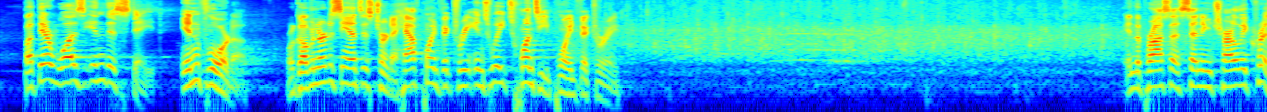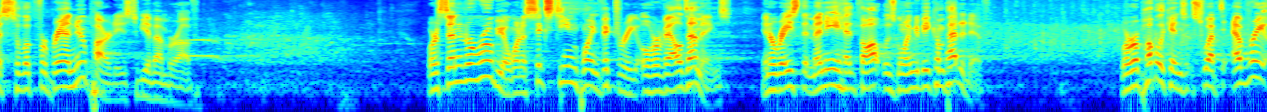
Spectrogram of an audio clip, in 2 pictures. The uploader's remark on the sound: My keynote speech for the Republican Party of Florida's 2023 Statesman Dinner in Orlando, Florida.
